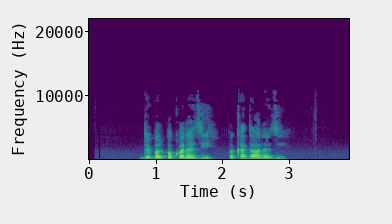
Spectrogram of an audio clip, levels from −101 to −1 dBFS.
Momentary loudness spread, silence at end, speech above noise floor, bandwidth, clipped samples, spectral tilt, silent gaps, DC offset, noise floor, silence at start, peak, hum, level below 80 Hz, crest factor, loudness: 18 LU; 0.95 s; 48 dB; 8.4 kHz; under 0.1%; -7.5 dB/octave; none; under 0.1%; -73 dBFS; 0.8 s; -8 dBFS; none; -76 dBFS; 20 dB; -25 LUFS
